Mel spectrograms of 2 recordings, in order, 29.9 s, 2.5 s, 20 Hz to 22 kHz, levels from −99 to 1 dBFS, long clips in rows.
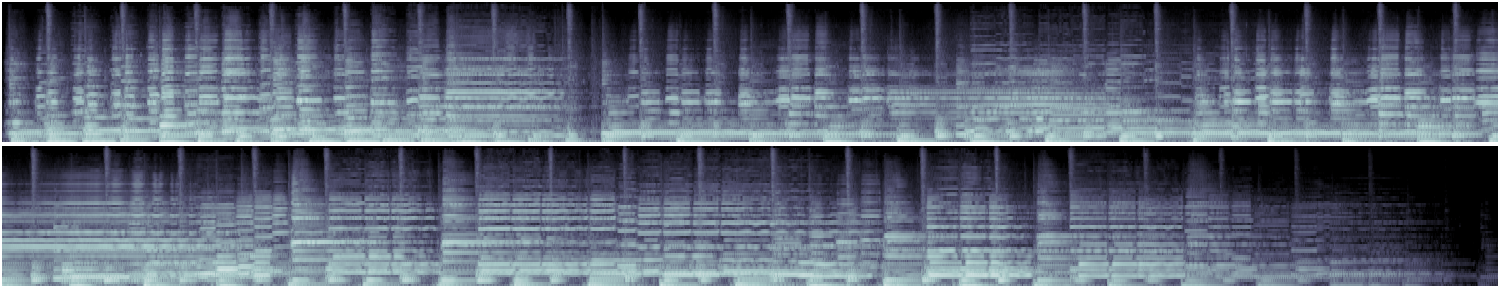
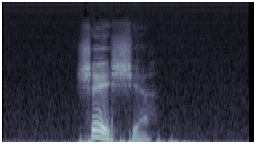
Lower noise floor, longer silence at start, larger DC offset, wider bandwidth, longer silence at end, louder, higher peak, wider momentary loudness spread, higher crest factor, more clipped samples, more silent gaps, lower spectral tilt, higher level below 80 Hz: first, -65 dBFS vs -61 dBFS; second, 0.05 s vs 0.75 s; neither; about the same, 19.5 kHz vs over 20 kHz; first, 1.1 s vs 0.6 s; first, -20 LUFS vs -30 LUFS; first, -2 dBFS vs -14 dBFS; second, 8 LU vs 24 LU; about the same, 18 dB vs 20 dB; neither; neither; first, -6 dB/octave vs -4.5 dB/octave; first, -28 dBFS vs -46 dBFS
